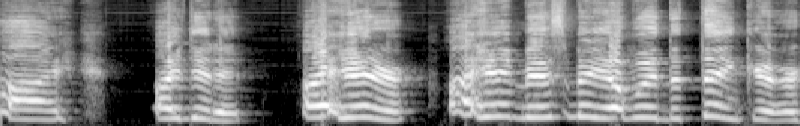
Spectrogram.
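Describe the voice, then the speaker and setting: The voice sounds female and high-pitched. It moves at a fairly slow pace with long, frequent pauses. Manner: pompous, then panicked.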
